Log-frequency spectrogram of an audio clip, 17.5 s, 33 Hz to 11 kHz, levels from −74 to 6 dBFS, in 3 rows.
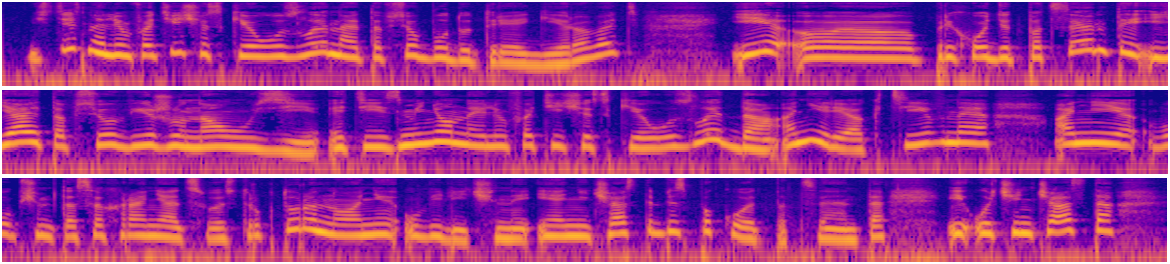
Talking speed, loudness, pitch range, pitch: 150 wpm, -16 LUFS, 205-275 Hz, 235 Hz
